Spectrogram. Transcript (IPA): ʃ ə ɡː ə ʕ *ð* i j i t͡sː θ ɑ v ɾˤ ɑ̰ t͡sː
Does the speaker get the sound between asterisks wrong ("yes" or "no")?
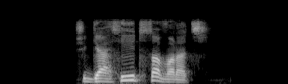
yes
